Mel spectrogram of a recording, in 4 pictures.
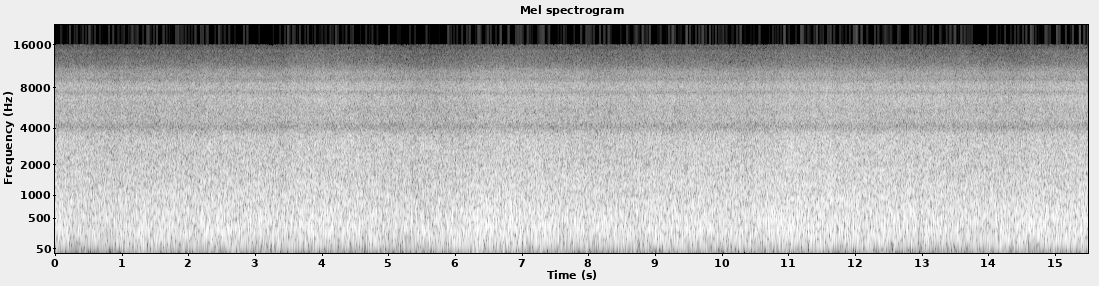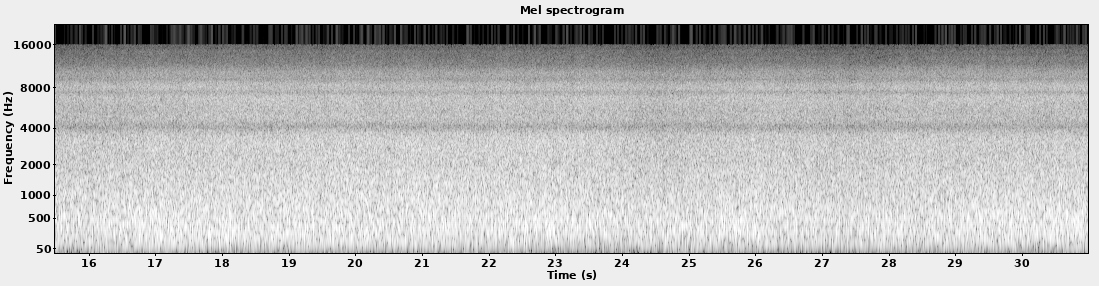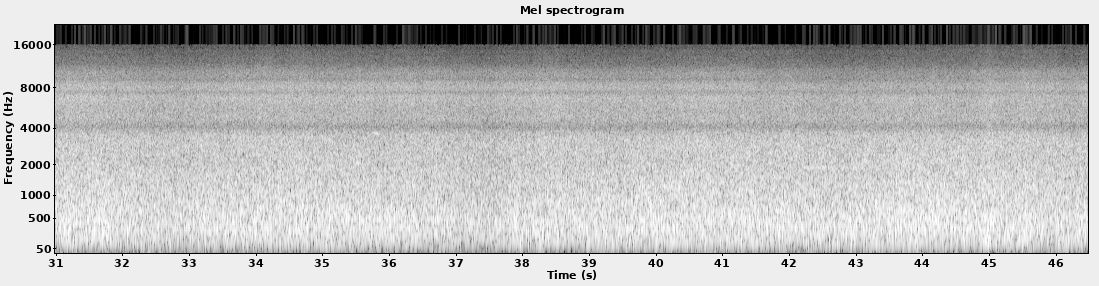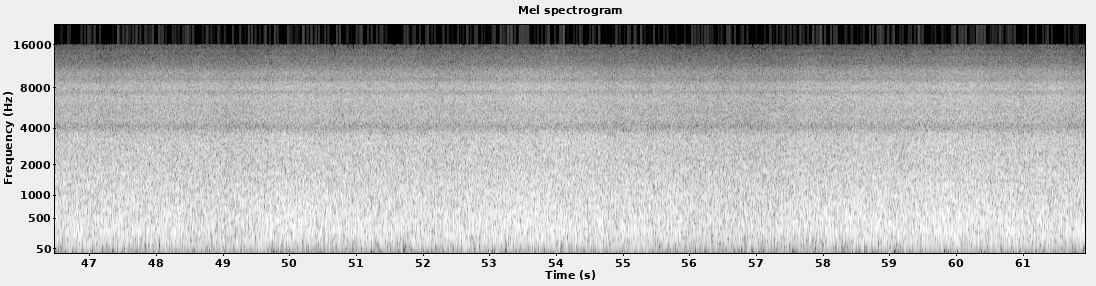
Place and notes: {"title": "Chem. de la Digue du Smetz, Arques, France - Arques - Écluses des Fontinettes", "date": "2022-05-30 10:00:00", "description": "Arques (Pas-de-Calais)\nÉcluses des Fontinettes\nLe sas est vidé avant le passage d'une péniche.", "latitude": "50.73", "longitude": "2.31", "altitude": "9", "timezone": "Europe/Paris"}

